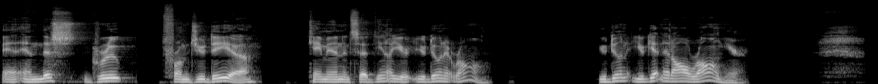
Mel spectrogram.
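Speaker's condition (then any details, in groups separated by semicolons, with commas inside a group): No condition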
